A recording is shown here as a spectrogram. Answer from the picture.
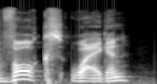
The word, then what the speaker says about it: Volkswagen: Volkswagen, which it's a Volkswagen, V-O-L-K, that's how you say it. We have, a lot of us in the United States of America have always said almost Volkswagen.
